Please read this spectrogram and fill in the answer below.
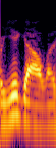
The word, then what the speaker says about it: Yigal: Yigal Yadin, or Yigal, I should say, is pronounced his name properly, was, until his death, probably the leading or one of the leading Israeli archaeologists.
